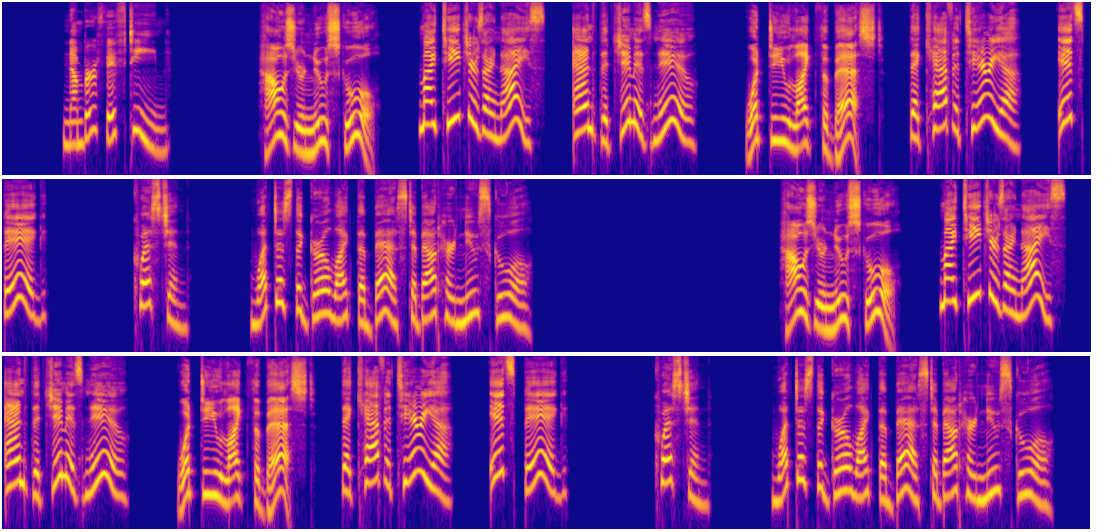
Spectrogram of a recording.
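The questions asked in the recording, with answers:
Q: What does the girl like the best about her new school?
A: The cafeteria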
